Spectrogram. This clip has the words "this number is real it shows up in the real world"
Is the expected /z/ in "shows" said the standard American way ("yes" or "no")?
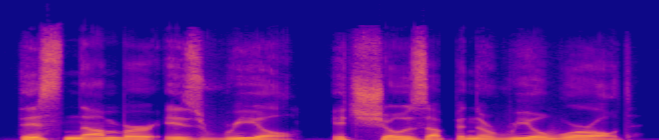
yes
